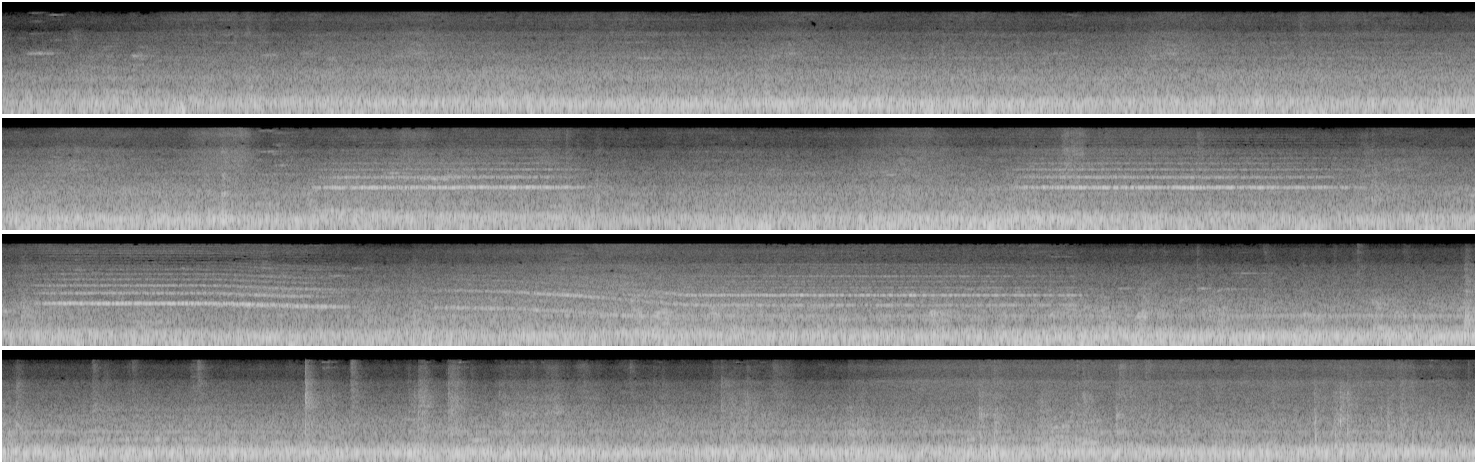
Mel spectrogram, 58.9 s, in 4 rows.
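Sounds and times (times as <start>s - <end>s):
train rolling rumble: 0.0s - 58.9s
high-pitched train squeal: 16.9s - 20.7s, 24.7s - 28.6s, 29.4s - 33.2s, 33.8s - 42.2s.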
